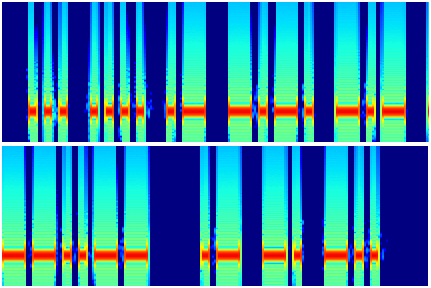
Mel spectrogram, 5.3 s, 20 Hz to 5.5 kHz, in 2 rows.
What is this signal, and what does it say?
Morse code, heard as a keyed tone, about 25 wpm, 600 Hz. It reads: SHACK, AND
